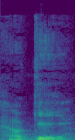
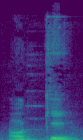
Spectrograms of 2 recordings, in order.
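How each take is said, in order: Both takes have the same delivery.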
